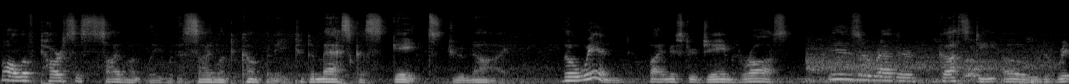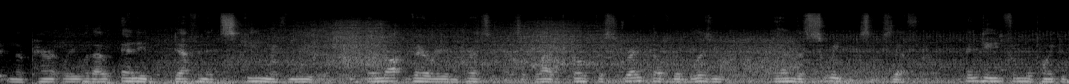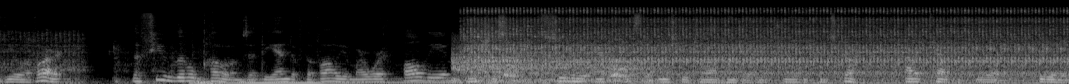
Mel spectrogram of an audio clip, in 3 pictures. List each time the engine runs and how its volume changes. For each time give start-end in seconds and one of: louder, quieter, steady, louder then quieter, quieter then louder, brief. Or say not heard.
11.9-32.0 louder.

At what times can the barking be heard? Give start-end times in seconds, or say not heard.
8.1-10.6, 25.9-28.1.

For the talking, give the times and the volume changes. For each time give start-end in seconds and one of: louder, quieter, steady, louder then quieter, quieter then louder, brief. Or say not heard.
0.0-22.0 steady
22.7-32.0 steady.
